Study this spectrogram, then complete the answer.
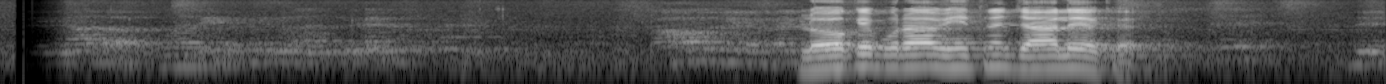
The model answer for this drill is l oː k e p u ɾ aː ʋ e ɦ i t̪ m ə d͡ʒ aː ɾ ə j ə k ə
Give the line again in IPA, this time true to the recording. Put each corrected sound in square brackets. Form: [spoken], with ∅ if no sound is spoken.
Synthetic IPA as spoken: l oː k e p u ɾ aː ʋ [i] ɦ i t̪ [n] ə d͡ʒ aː [l] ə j ə k ə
